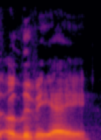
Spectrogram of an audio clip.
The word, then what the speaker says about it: Olivier: I think it's, well, it's probably not pronounced this way, but I'll give it a shot. Actually, it's Olivier, sorry.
